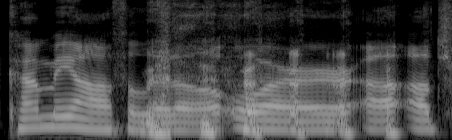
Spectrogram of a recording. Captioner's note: laughing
